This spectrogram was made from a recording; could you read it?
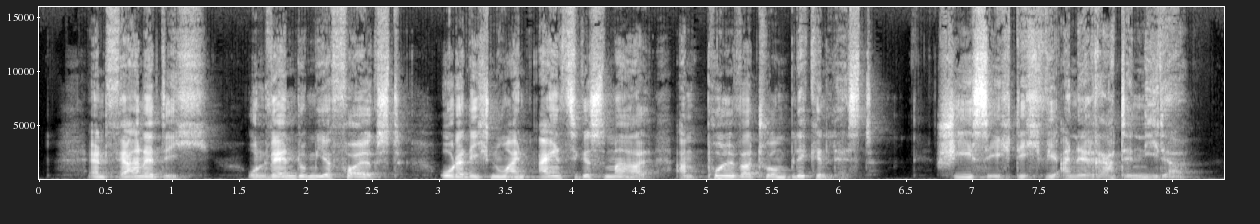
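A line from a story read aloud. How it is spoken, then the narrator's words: Calling out. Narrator (German): rief Richard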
